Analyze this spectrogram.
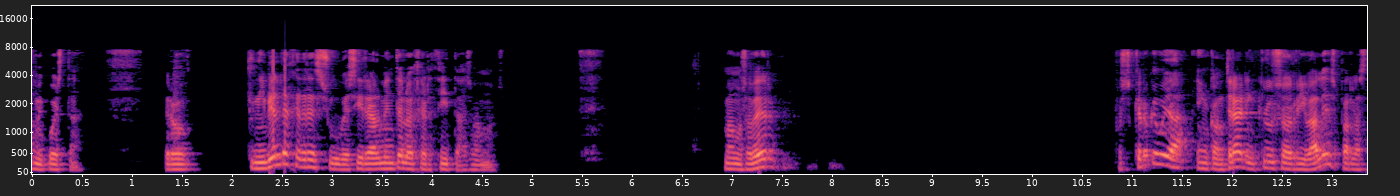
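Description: A middle-aged man talks with animation close to a microphone, pausing now and then.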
